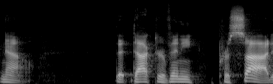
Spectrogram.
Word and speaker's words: Prasad: It's P-R-A-S-A-D, Prasad.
